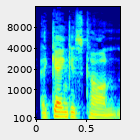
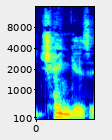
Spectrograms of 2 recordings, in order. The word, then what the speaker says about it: Genghis: So Ali, Genghis Khan, not the correct pronunciation, right? – It isn't actually. Well, as far as we can tell, because actually the more accurate pronunciation or rendition seems to be, and I dare say among Persian historians of the Mongol period, and it's actually Genghis. It's a CH rather than a G.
